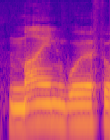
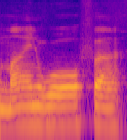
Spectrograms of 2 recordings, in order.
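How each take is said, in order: First: "Werfer" with an English W and an er vowel; unsure, drawn-out attempt at "Mine Werfer", er in "Werfer"; tentative pronunciation. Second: "Warfer" with an English W and an or vowel; unsure, drawn-out attempt at "Mine Warfer", or in "Warfer"; alternative pronunciation. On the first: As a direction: say "Mine Werfer" slowly, first syllable of "Werfer" like "were". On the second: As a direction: say "Mine Warfer" slowly, first syllable of "Warfer" like "war". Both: Shown as a demonstration. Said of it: "not sure how you can pronounce that".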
